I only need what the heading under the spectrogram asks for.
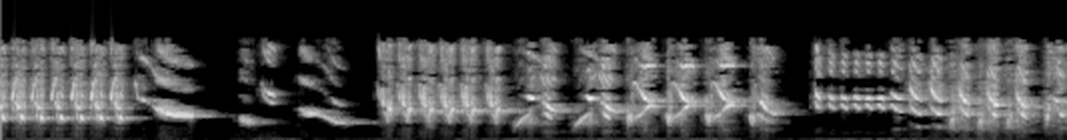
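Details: Carduelis caniceps, the grey-headed goldfinch, in full song: a buzzy trill, a clear descending whistle, then bursts of rapid tinkling twitters and chattering notes, with short gaps between phrases.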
